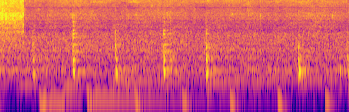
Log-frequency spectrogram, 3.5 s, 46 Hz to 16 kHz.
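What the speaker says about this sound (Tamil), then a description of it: "பிரண்டை பாருங்கள், நான் 10 நிமிஷமாக வதக்கிட்டு இருக்கிறேன்" Pirandai (adamant creeper) being sautéed in a pan for a chutney: a soft steady sizzle with periodic scraping stir strokes and light ticks from the spatula, close and alone without voices.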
